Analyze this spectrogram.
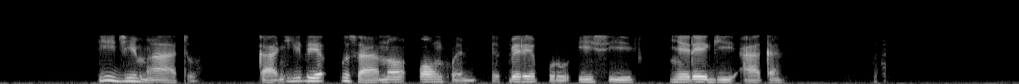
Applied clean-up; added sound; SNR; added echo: neural diffusion model UNIVERSE++.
